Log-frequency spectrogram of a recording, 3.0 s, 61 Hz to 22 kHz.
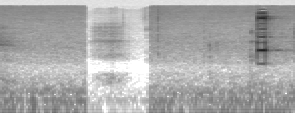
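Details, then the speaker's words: Veterinary handheld pulse oximeter for dogs and cats switched on with no sensor plugged in: a short click, then one bright electronic beep, the power-on "SpO2 sensor off" alert. "we've got an alert straight away spo2 sensor off that is because I don't actually have it plugged in yet"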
